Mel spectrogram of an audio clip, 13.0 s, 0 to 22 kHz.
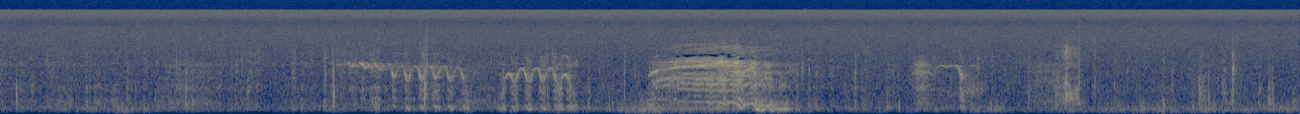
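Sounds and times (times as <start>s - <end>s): hoofbeats on sand: 0.0s - 4.9s, 5.7s - 13.0s
horse whinnying: 3.4s - 5.8s, 6.5s - 8.0s.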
